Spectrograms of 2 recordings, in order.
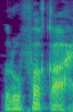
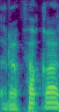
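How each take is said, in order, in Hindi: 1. पहले अक्षर में u स्वर है। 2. पहले अक्षर में a स्वर है। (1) "दुरुस्त लफ्ज" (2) "रे के ऊपर जबर नहीं बल्कि पेश है"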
